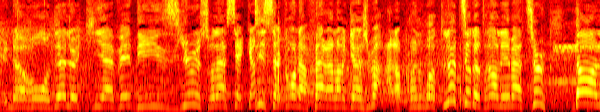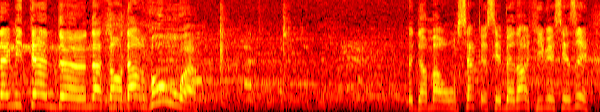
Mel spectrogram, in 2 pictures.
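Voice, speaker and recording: Male Quebec French play-by-play caller, very high-pitched, excited sports commentary, loud crowd and music behind. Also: noisy background. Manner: rapid play calls rising to shouted goal calls. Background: hockey arena crowd and music.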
